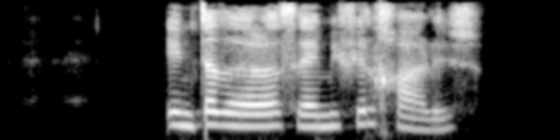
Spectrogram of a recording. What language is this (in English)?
Arabic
